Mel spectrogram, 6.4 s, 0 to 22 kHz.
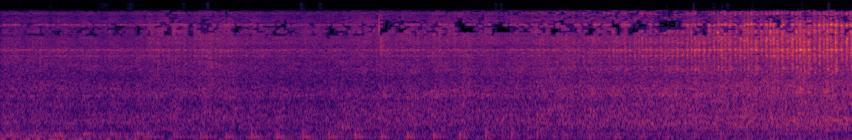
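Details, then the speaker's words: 2010 BMW 535i E61 wagon (automatic, AWD, auction car with a hard life) at idle after clearing misfire codes for cylinders 1 and 5. It is still very unhappy, stumbling, lumpy and shaking, with misfiring and barely idling. Low fuel level and circuit current violation codes are also logged. "see if it runs better oh it's still very unhappy probably won't even idle oh it's camming"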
